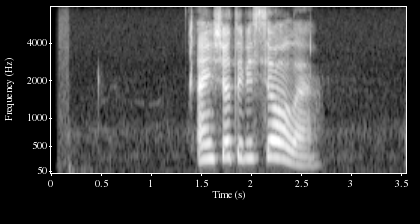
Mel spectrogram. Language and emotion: Russian, positive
